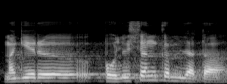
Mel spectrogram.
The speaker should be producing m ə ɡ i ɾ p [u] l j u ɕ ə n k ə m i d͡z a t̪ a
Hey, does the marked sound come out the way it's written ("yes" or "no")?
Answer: no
